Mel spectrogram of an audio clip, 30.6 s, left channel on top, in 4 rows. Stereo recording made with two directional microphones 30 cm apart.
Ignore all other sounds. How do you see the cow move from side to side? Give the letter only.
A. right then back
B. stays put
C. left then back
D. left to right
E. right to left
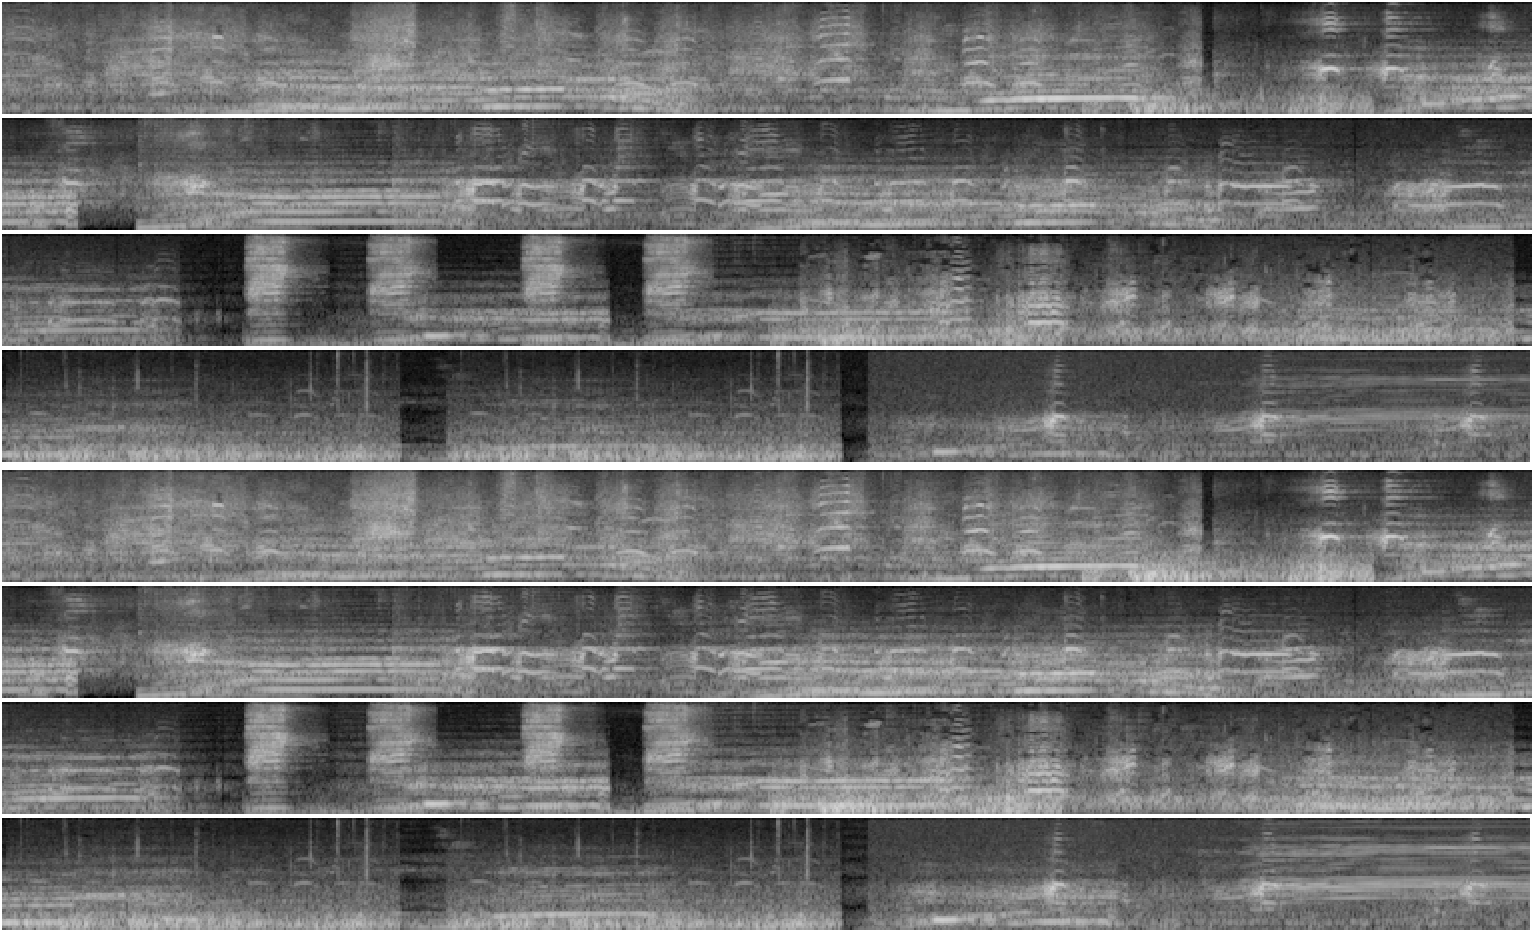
D.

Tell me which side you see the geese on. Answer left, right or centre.
centre.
